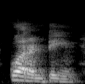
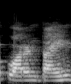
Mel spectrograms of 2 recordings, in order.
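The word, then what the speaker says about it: quarantine: वो है आपका क्या, क्वारंटीन। कुछ लोग इसको क्वारंटाइन भी प्रोनाउंस कर रहे हैं, लेकिन सही प्रोनाउंसिएशन है इसका क्वारंटीन।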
